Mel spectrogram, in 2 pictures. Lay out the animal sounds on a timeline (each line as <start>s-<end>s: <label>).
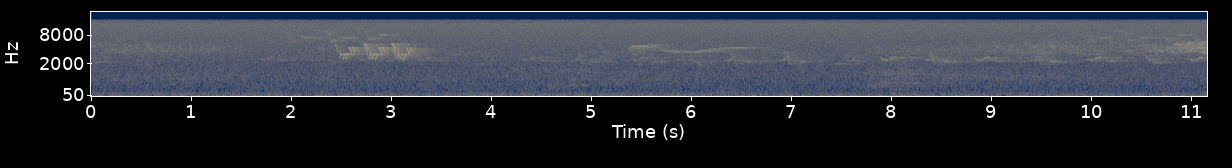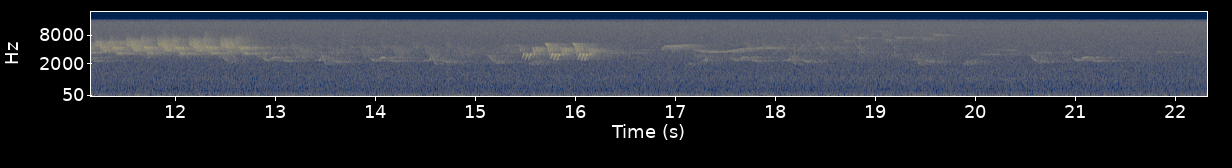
0.0s-1.5s: Pine Warbler (Setophaga pinus)
1.6s-3.1s: Blackburnian Warbler (Setophaga fusca)
2.2s-3.4s: Mourning Warbler (Geothlypis philadelphia)
4.1s-11.3s: American Robin (Turdus migratorius)
5.2s-6.8s: Eastern Wood-Pewee (Contopus virens)
8.6s-9.9s: Chestnut-sided Warbler (Setophaga pensylvanica)
9.8s-10.9s: Blackburnian Warbler (Setophaga fusca)
10.5s-14.8s: Ovenbird (Seiurus aurocapilla)
12.1s-15.9s: American Robin (Turdus migratorius)
15.3s-16.4s: Mourning Warbler (Geothlypis philadelphia)
16.7s-18.1s: Eastern Wood-Pewee (Contopus virens)
16.9s-18.4s: American Robin (Turdus migratorius)
18.6s-19.8s: Blackburnian Warbler (Setophaga fusca)
19.2s-21.3s: American Robin (Turdus migratorius)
